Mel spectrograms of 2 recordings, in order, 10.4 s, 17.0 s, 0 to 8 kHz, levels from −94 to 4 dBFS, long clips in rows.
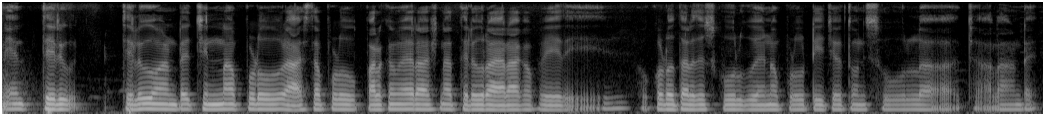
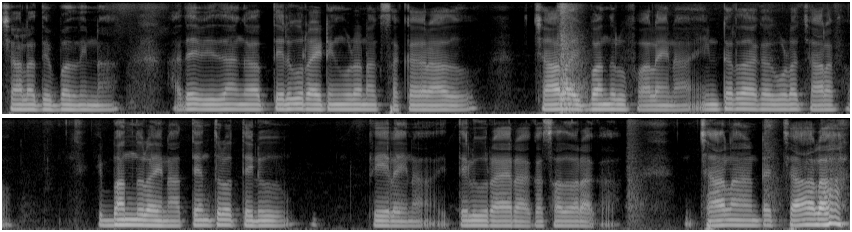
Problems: constant background noise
